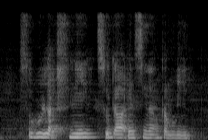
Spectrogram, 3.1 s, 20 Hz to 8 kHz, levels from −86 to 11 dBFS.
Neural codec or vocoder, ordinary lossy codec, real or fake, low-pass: codec, 24 kHz, 1 kbps, SNAC; MP3, 64 kbps; fake; 7.2 kHz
